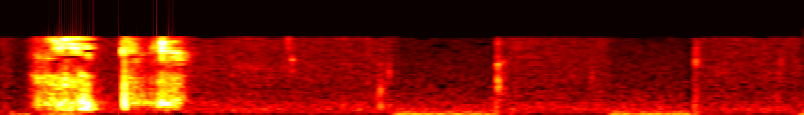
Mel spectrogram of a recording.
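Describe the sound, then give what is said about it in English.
A few short, breathy wet slurps of food close to the microphone, hissy and loud at the start, then quieter mouth clicks and soft smacking sounds with no talking. “Here, I can do it close to the mic, so I can do a little slurp, even though it's not really slurpy.”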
